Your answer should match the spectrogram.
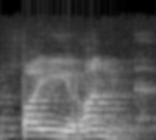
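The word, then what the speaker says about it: طيرا: Now the word has become Tayran because it was Tayra and you join Noon Sakin there, Tayran, but this Noon Sakin is sitting on the top of the Fatha there.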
